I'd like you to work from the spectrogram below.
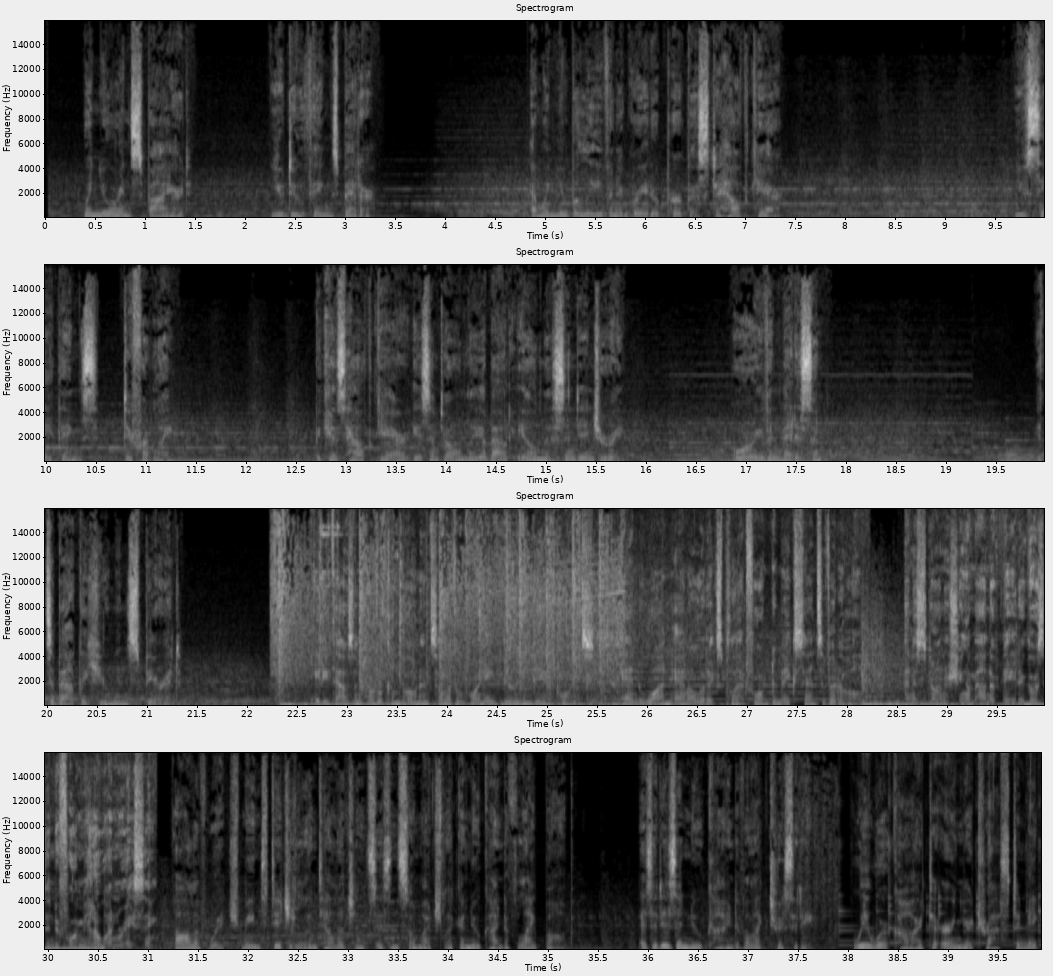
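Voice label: commercial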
